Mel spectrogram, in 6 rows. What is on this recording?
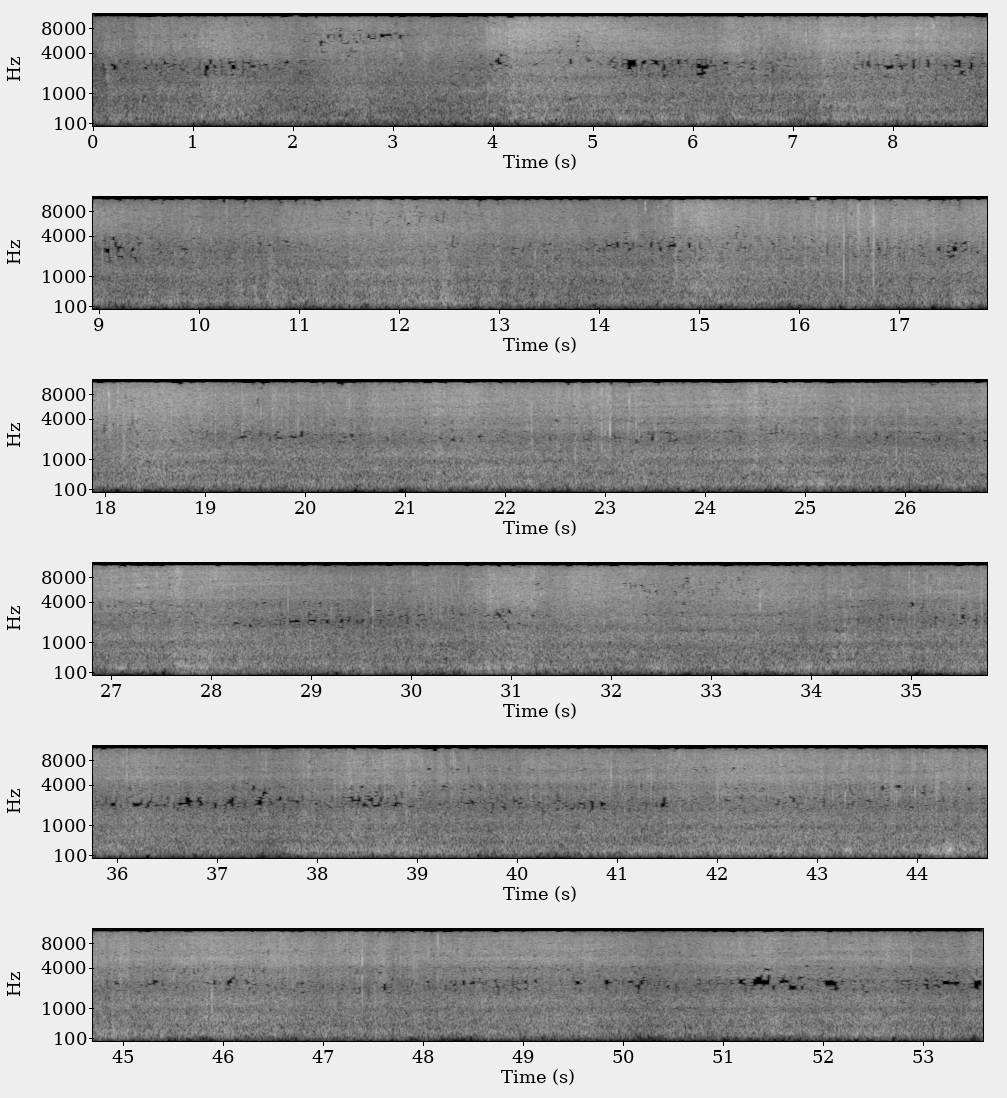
20130406 nasty.weather.09
noise of rain and wind, with waves splashing in background. Recorded at Puerto Toro, near Serrano Glacier (Natales, S Chile)
wind, surf, rain, field-recording, waves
